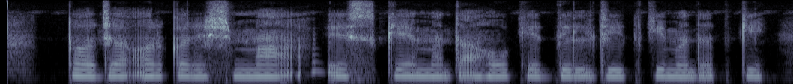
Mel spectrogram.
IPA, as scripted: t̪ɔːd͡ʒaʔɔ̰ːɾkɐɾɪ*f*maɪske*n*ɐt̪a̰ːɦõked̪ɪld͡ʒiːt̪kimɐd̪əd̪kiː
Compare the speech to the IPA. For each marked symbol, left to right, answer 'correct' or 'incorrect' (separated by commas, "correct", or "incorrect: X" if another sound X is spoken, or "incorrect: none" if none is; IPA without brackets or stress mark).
incorrect: ʃ, incorrect: m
